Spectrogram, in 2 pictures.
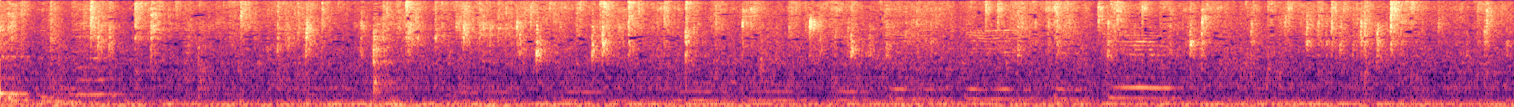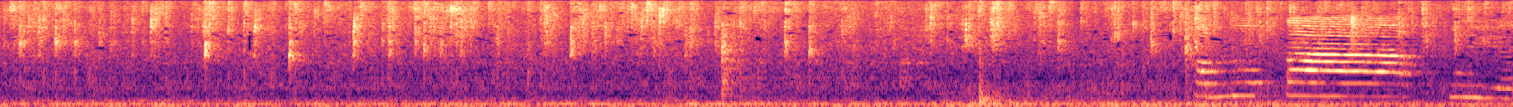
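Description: Thin stream of water from a water filter's faucet splashing steadily into a stainless steel sink, with small drips and splashes ticking throughout and a steady low hum underneath. The water is being run off to flush a newly fitted filter cartridge, which gives black water at first.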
